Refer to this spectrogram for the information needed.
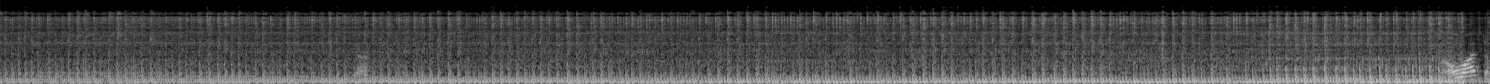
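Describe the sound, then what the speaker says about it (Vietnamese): A Shindaiwa S231 23cc backpack brush cutter engine runs continuously up close, a steady buzzing idle that rises slightly near the end. "Máy nổ là cực kỳ êm nha."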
